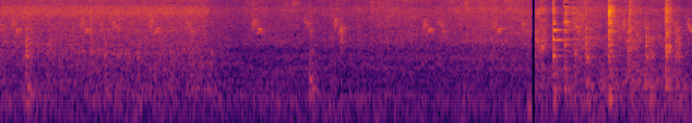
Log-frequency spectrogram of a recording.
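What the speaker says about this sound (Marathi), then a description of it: "आत्ता आपली मॅरिनेशन करून ठेवलेली कोलबी टाकू याच्यात" Marinated prawns frying in a pot for prawn biryani, with a steady sizzle and scraping stirs throughout, then louder clinks and spoon scrapes toward the end, close by and without talking.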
